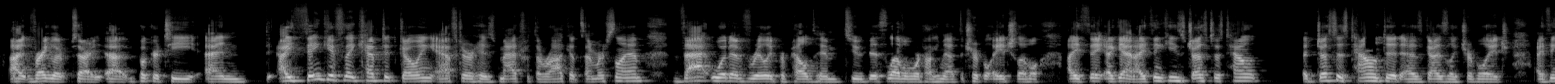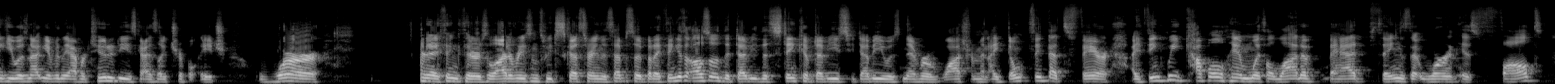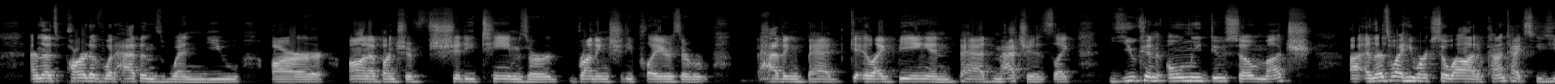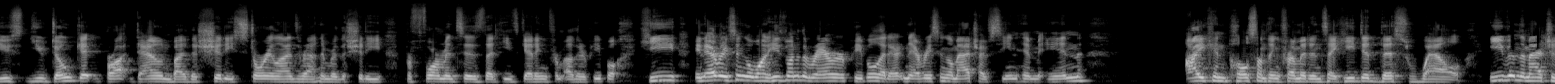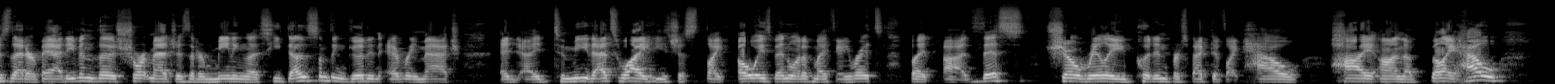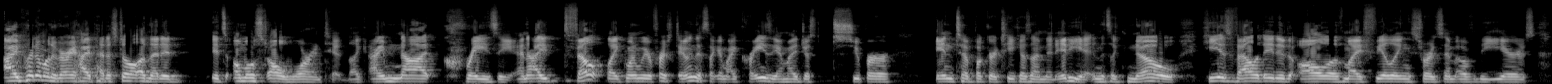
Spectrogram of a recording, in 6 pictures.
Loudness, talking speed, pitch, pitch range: -22 LUFS, 210 wpm, 135 Hz, 125-150 Hz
